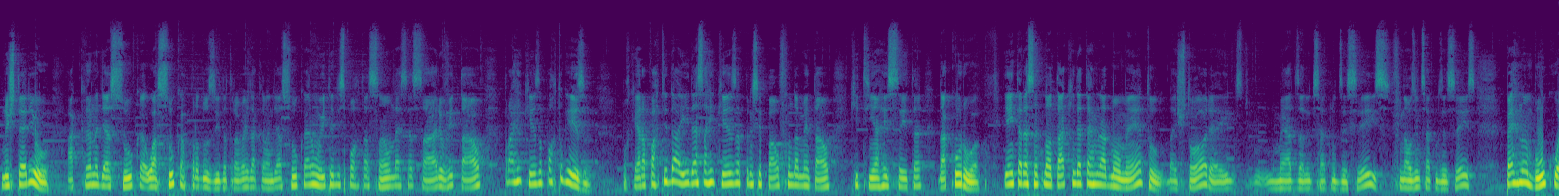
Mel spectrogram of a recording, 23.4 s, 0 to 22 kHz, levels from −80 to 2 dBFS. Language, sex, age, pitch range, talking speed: Portuguese, male, 20-39, 120-165 Hz, 145 wpm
